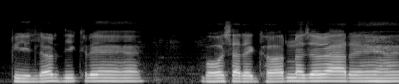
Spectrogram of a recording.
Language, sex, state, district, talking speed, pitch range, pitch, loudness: Hindi, male, Jharkhand, Garhwa, 165 wpm, 140-150 Hz, 150 Hz, -14 LUFS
